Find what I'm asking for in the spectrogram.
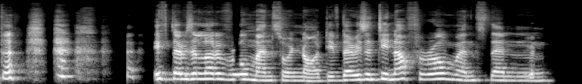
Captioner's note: laughing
